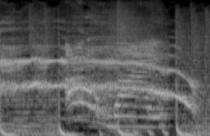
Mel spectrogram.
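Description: A girl's long, high-pitched squeal of celebration that falls away near the end, after hitting the target, over background pop music with a steady beat.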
